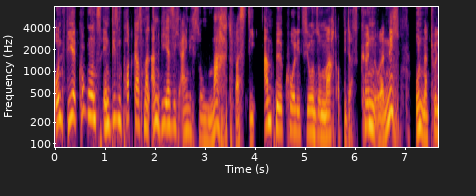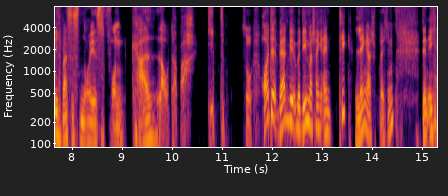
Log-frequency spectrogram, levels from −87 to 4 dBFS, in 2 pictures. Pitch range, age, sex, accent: 135-180 Hz, 40-59, male, German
